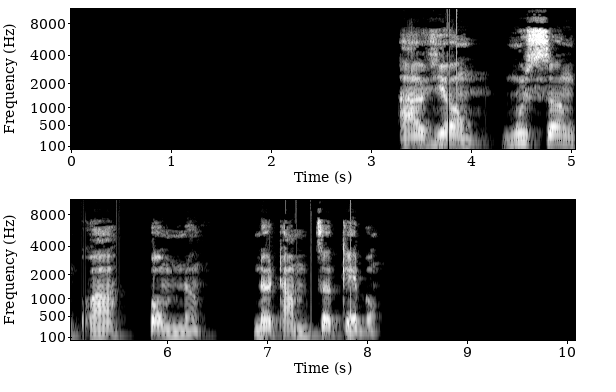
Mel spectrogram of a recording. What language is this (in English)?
Ghomala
